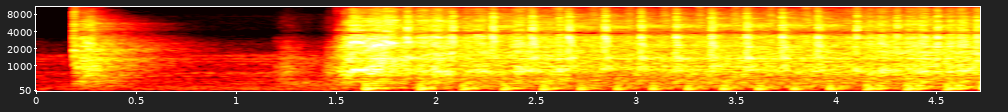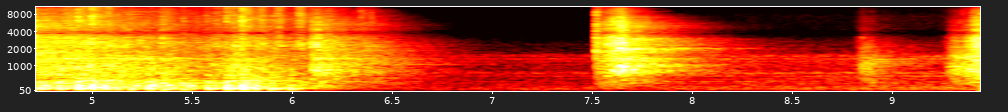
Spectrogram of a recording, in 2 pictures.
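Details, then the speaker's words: Chinese quad bike (black quad) starting with choke off, engine moving on loose mounts, battery going flat; owner suspects idle screw needs adjusting. Starter chugs nearly three beats a second, catches with rough rattle briefly, then dies: hard starting, will not idle. "so the battery's gone flat but the good news is that did actually fire out maybe I have to adjust the idle screw is a bit"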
